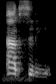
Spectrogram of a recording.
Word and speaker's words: ABCDE: Tracy Redford told ABC affiliate her daughter's name is ABCDE, which is actually pronounced Absidy. Oh. Well, that's a bougie ass name. Absidy, good God.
